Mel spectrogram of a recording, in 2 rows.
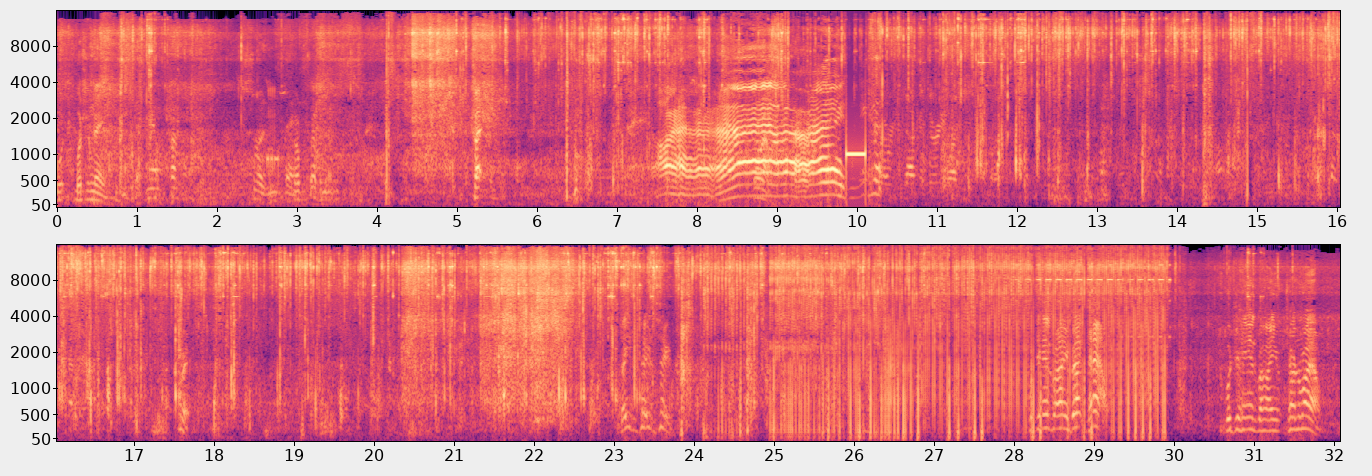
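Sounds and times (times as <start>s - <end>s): taser rapid sharp clicks: 23.9s - 30.0s.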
